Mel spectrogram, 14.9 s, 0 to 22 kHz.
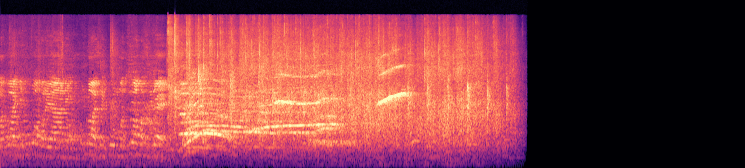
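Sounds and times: crowd applauding: 3.4 - 10.6.

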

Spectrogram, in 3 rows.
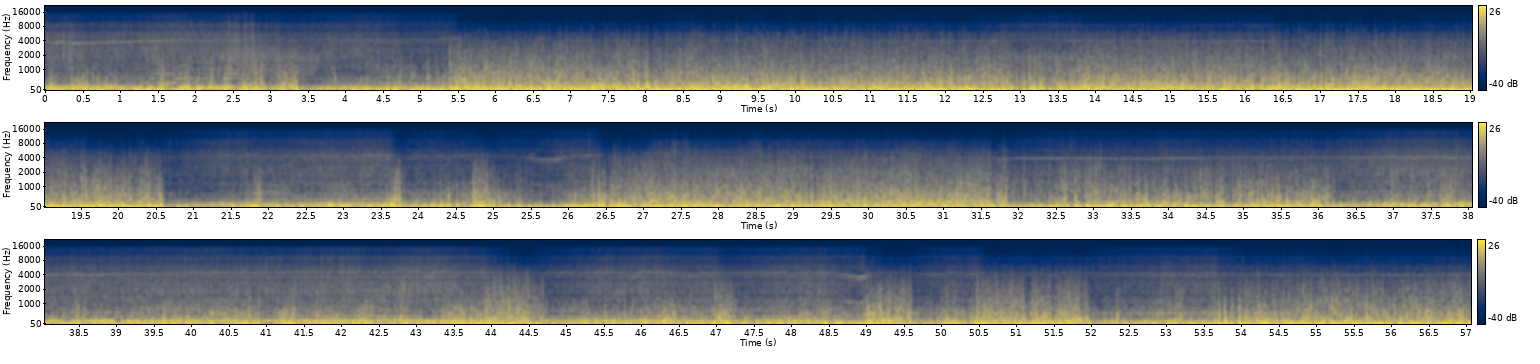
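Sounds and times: engine running: 0.0 - 57.0
thin high whine: 0.0 - 57.0.

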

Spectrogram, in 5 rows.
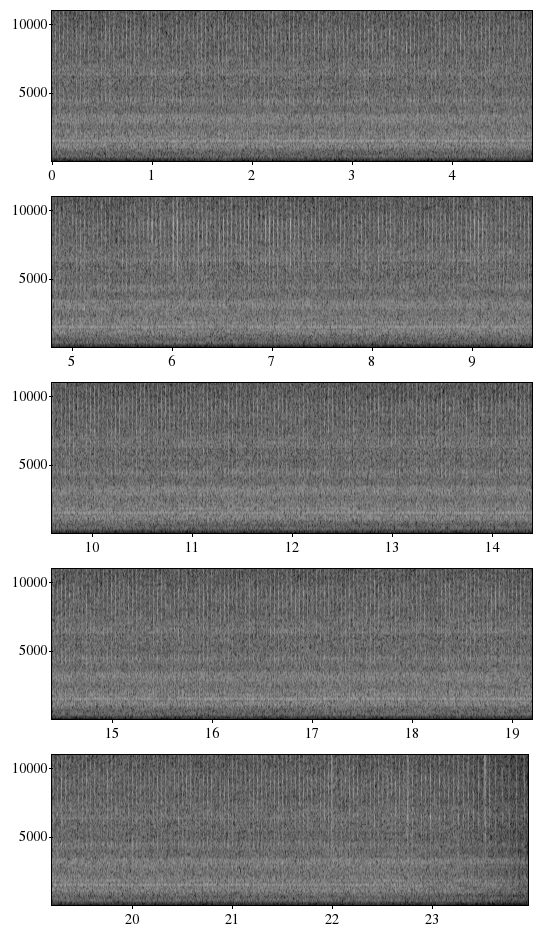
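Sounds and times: film projector running: 0.0 - 23.9.

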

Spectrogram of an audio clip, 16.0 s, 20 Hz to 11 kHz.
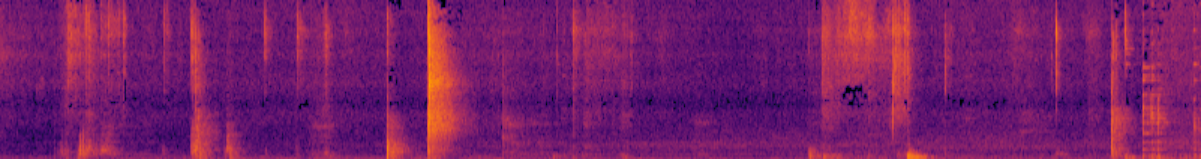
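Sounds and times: metal rods clinking on table: 14.8 - 16.0.

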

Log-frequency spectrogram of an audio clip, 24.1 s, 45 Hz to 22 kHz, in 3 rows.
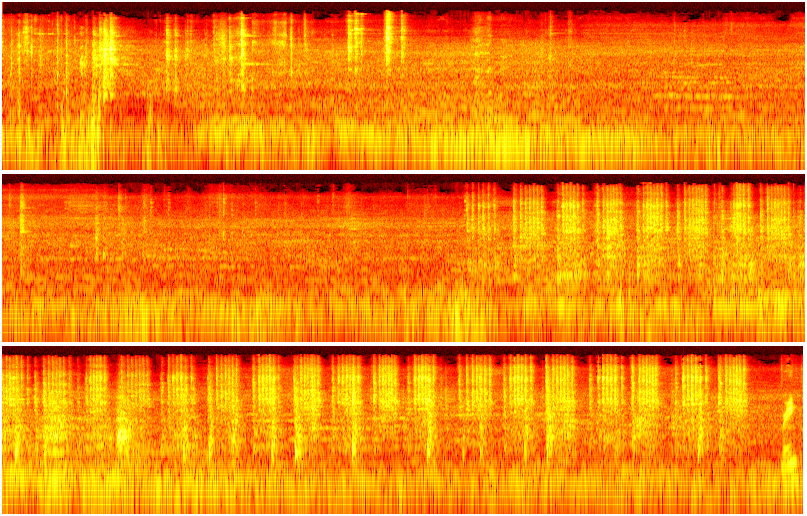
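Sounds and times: steady low hum: 0.0 - 24.0
ratchet wrench clicking: 12.7 - 23.6.

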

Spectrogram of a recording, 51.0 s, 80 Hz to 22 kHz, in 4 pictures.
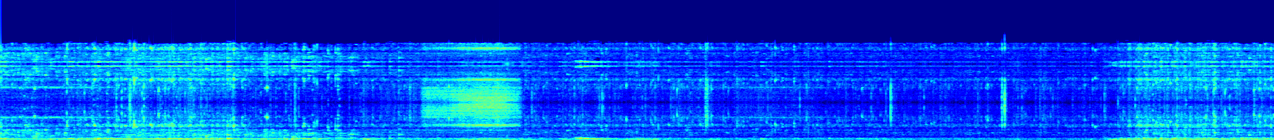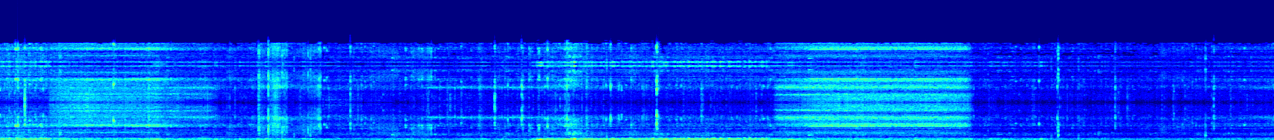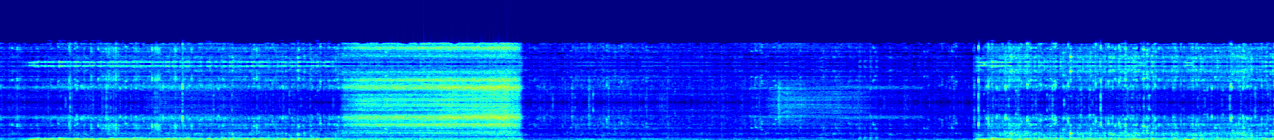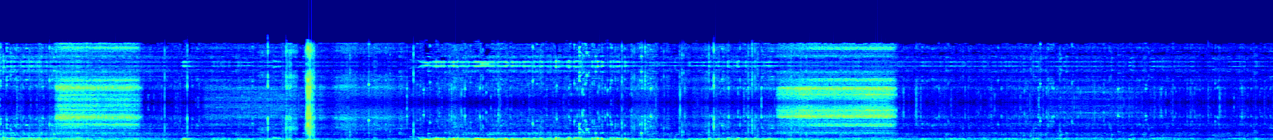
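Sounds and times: exhaled bubbles rushing underwater: 0.0 - 9.9, 10.6 - 13.6, 17.9 - 20.9, 24.6 - 30.2, 34.9 - 40.8, 42.3 - 46.5
regulator inhalation hiss: 4.2 - 5.3, 13.2 - 14.9, 20.5 - 22.5, 28.9 - 30.8, 33.2 - 34.2, 38.8 - 41.0, 46.0 - 47.3.

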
